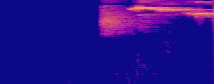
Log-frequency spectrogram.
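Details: Mangrove blue flycatcher (Cyornis rufigastra), song: a brief, high, thin whistled phrase, a soft rustle sliding into clear piping notes that step downward, in quiet surroundings; a species of tropical mangrove forests.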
